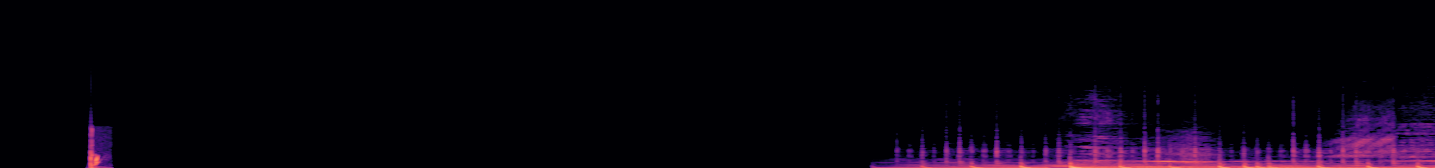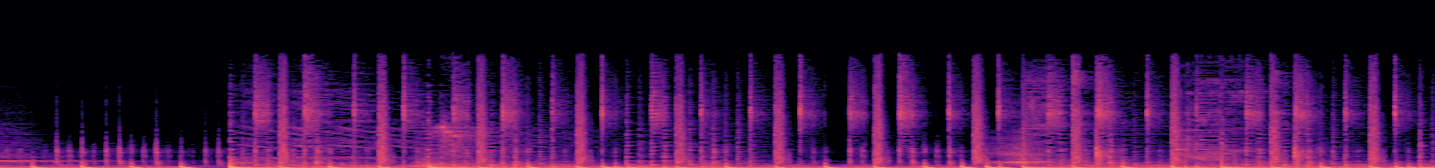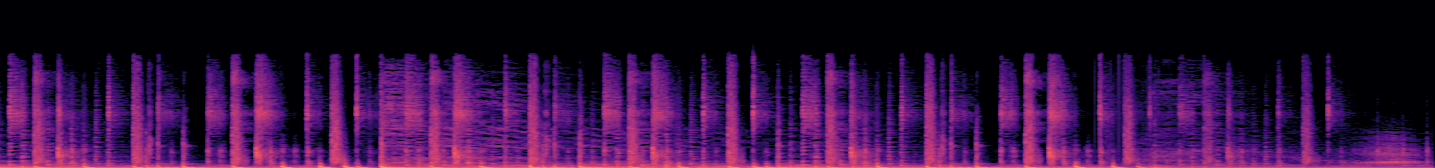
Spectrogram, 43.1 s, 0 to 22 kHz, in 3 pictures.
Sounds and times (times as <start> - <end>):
Plop: 0.9 - 1.2
Music: 8.8 - 43.0.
